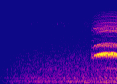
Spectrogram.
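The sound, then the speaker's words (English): A low rumble slowly builds, then a loud, harmonic cooing call from two crows cooing to each other in tree branches bursts in near the end and holds steadily for a moment, with no voices. “Two crows were cooing to each other in the branches.”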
